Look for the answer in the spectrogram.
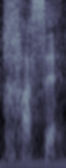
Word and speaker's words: chesed: Say, chesed. Now wipe the spit off their face that you just put on there, all right? But that's actually how you say it in Hebrew. It should make the listener get a little wet, you know? Chesed.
